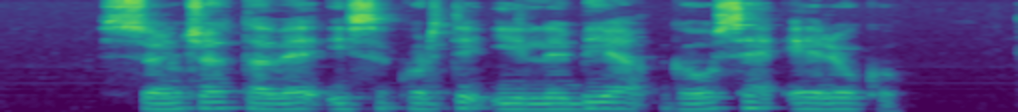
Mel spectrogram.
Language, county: Lithuanian, Kaunas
